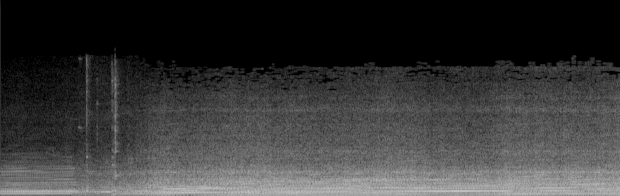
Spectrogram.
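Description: Twelve-cylinder supercar engine at full throttle, heard from inside the cabin. About a second in it pulls hard and its pitch climbs steadily through one gear in a rolling-start acceleration.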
